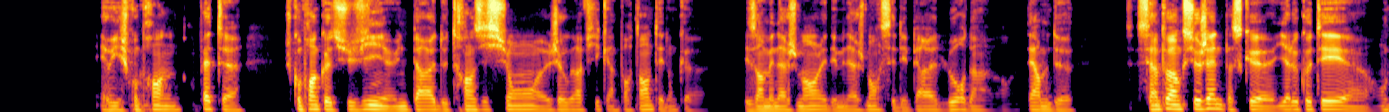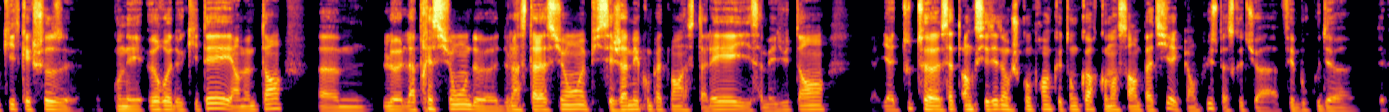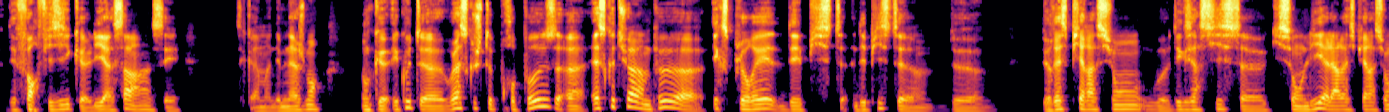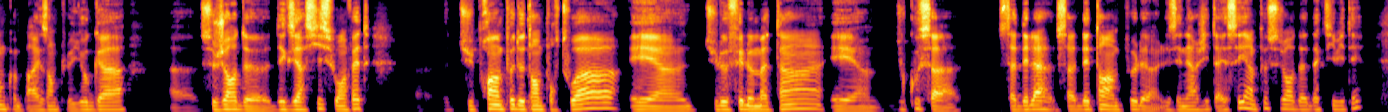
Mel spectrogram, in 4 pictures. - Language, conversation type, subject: French, advice, Comment la respiration peut-elle m’aider à relâcher la tension corporelle ?
- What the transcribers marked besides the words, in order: none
